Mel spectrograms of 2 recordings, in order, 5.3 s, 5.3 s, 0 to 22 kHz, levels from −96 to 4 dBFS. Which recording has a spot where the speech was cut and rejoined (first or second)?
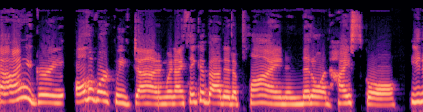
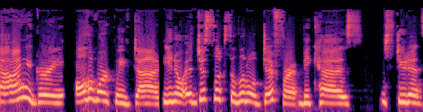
second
